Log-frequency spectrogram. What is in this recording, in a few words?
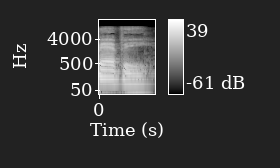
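"bevy", US English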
